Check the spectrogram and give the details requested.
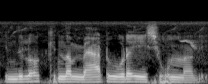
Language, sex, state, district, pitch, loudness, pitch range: Telugu, male, Telangana, Mahabubabad, 120 Hz, -16 LUFS, 115-125 Hz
